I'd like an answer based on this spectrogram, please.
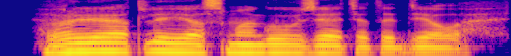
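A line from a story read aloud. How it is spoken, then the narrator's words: Heavy sigh. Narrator (Russian): тяжело вздохнул Йона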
